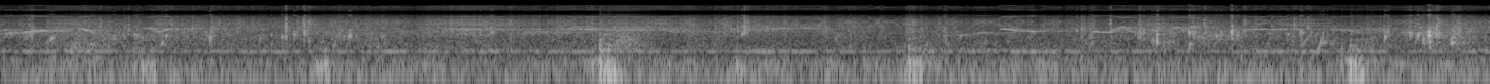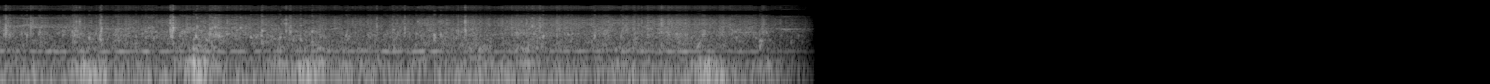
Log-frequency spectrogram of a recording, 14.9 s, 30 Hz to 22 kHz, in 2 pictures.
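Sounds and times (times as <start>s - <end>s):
piglets sloshing in muddy water: 0.0s - 11.5s.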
